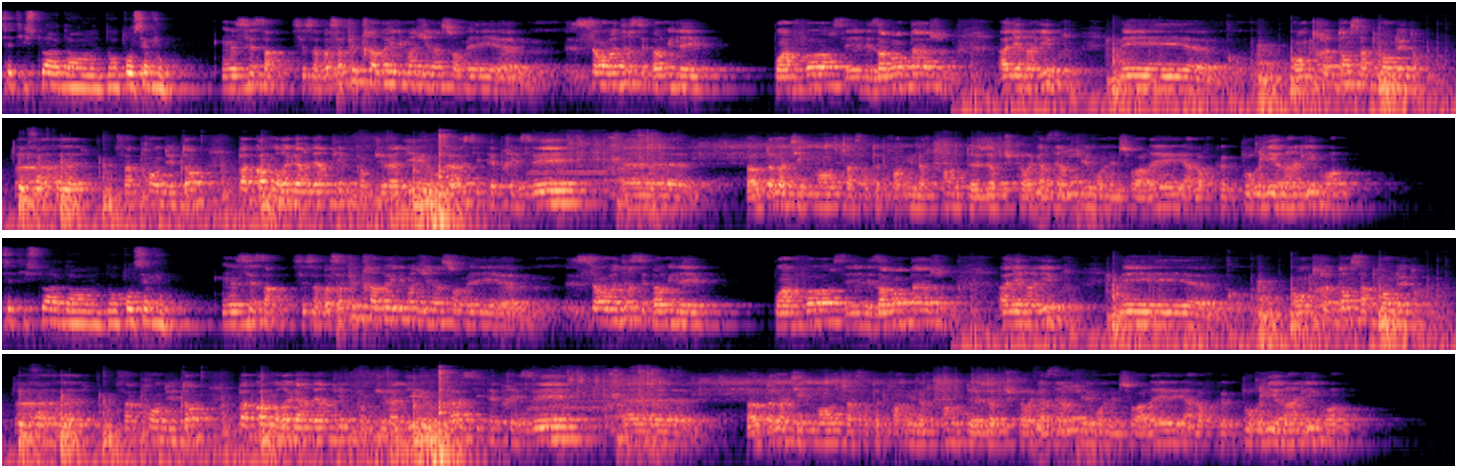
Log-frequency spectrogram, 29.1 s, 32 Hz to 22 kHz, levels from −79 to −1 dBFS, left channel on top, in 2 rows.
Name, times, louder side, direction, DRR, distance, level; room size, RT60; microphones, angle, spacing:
voice 1, 0.0-1.7 14.7-15.3, left 4 dB, 75° left, 7 dB, 0.6 m, -21 dB
voice 2, 2.2-7.0 7.7-12.6 12.9-14.2 14.7-15.3 15.7-21.5 22.0-27.9, left 1 dB, 30° left, 1 dB, 1.5 m, -23 dB
sound 1, 9.5-25.5, equal, ahead, 1.1 m, -30 dB
7.1 x 5.4 x 6.8 m, 0.87 s
head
